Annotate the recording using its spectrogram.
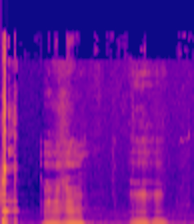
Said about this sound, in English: I see where I burped. It registered. It did.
